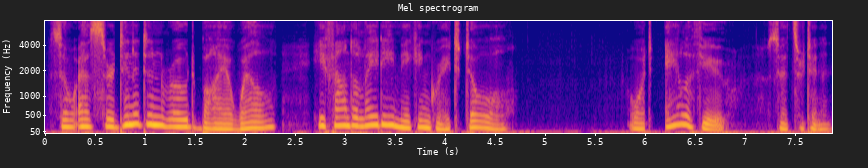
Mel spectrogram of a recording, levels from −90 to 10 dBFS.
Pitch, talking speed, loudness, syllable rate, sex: 175 Hz, 160 wpm, -14 LUFS, 4.6 syllables/s, female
